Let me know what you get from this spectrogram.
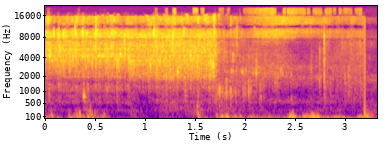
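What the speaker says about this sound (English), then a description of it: "I'm just going to throw a tiny pat of butter in there." Butter sizzling and frying in a hot pan at a desert campsite in Southern Utah, a steady hiss with a few soft clinks and bumps near the end.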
